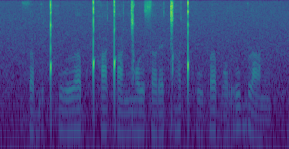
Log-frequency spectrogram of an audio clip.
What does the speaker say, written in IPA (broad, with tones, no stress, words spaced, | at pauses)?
θɐ˨bɘ˨ ǃʰu˨ ɹɐ˦˨bǃʰa˦ǃa˧ ŋ͡ǀɔ˧ɹsɐ˧ɾɛ˧ ɡ͡ǀa˦ǃʰu˨pɐ˦˨bɔ˨ ru˦bɹa˨ŋ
